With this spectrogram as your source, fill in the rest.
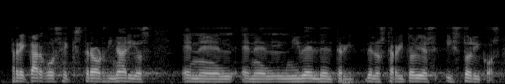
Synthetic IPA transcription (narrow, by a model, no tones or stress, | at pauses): re̞kaɾɣ̞o̞se̞kst̪ɾaoɾð̞inaɾjo̞s | enelenelniβ̞e̞ld̪ed̪e̞lo̞st̪e̞rit̪o̞ɾjo̞sist̪o̞ɾiko̞̰s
